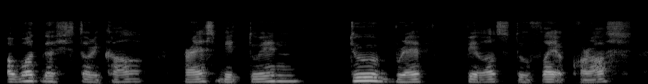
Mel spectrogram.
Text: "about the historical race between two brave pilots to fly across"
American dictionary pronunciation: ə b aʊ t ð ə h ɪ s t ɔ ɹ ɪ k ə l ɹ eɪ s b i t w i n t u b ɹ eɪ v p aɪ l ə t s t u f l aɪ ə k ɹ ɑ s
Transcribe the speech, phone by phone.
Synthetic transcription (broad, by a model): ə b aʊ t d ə h ɪ s t ɔ ɹ ɪ k ə l ɹ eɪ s b i t w i n t u b ɹ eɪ f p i l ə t s t u f l aɪ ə k ɹ ɑ s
